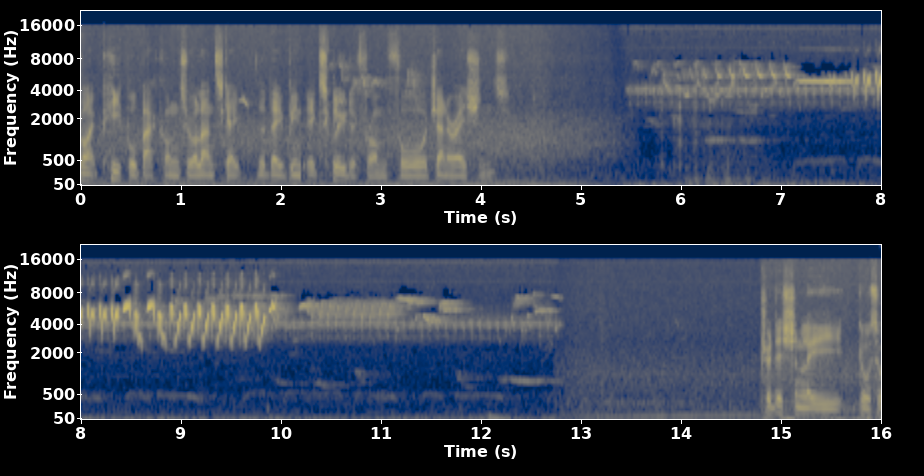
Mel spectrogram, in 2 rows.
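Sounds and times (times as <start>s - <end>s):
birds chirping and warbling: 0.0s - 4.2s, 5.4s - 15.3s
bird repeated downward-sweeping notes: 5.4s - 14.7s.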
